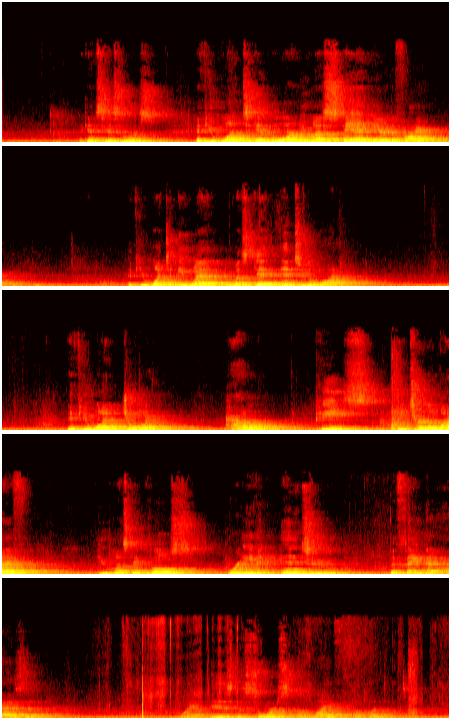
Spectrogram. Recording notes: The sound quality is lacking. It is like “listening in a tunnel.”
